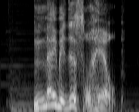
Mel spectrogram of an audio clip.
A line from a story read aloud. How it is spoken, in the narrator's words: said eagerly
